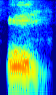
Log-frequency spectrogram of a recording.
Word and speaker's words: Om: Om itself has got 3 syllables. A, U, M. And these syllables make you into one word called Om.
